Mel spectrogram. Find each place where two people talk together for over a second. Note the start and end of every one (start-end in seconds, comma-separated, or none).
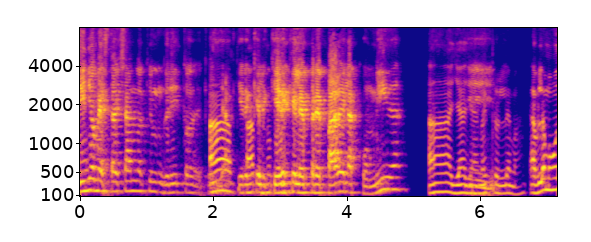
1.9-3.3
